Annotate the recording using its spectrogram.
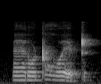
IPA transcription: ɛ ɾ o ʈ ʁʷ e ʈ

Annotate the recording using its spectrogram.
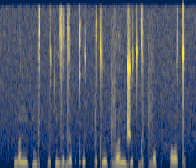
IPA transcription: w ʌ n u p m b ʌ t p u t n z ə d ɜ p kʼ u t p ə t l u p v ʌ n d͡ʒ u t d ɜ p v ɔ p h ɔ t

